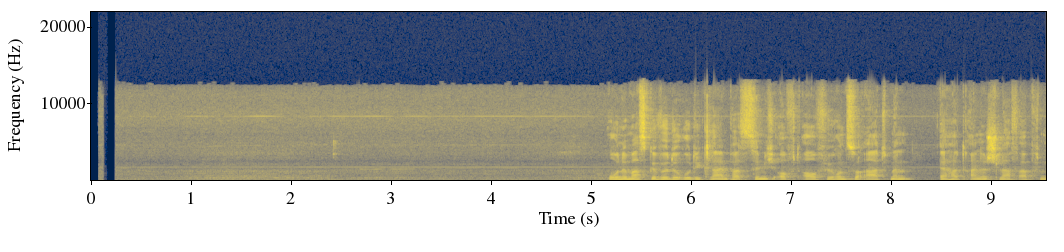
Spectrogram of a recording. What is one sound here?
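A sleeping man breathes softly through a hissing air mask.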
